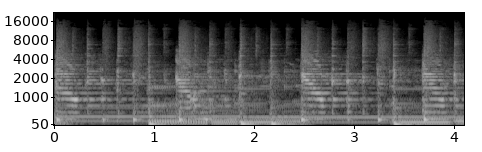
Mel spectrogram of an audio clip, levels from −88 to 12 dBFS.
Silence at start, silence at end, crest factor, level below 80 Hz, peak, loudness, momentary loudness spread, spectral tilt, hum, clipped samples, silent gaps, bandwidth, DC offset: 0 s; 0 s; 18 dB; -30 dBFS; -4 dBFS; -23 LUFS; 6 LU; -5 dB/octave; none; under 0.1%; none; 16 kHz; under 0.1%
